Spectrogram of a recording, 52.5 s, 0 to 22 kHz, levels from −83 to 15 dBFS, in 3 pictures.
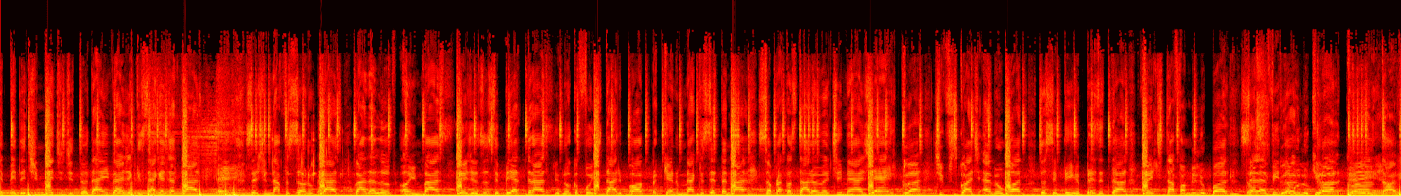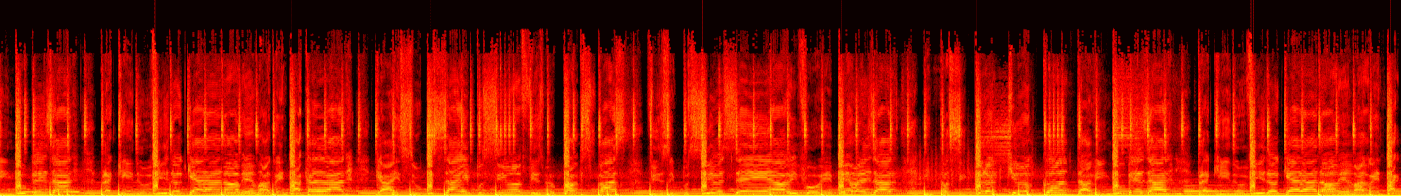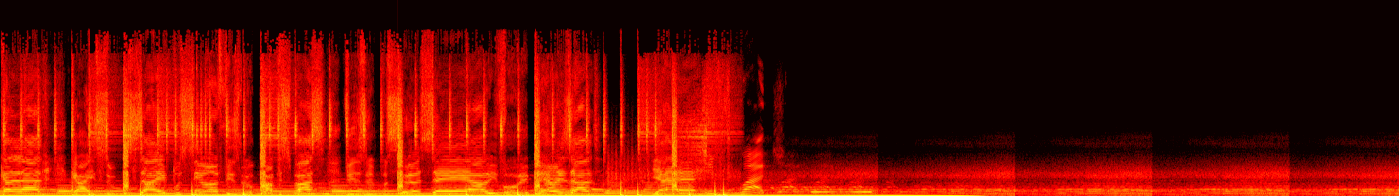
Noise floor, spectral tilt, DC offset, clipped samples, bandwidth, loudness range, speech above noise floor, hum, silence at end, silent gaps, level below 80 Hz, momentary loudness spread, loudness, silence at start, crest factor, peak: -37 dBFS; -4.5 dB/octave; under 0.1%; under 0.1%; 15.5 kHz; 4 LU; 31 dB; none; 0 s; none; -8 dBFS; 4 LU; -12 LUFS; 0 s; 6 dB; 0 dBFS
